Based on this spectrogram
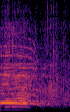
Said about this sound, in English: Why don't you just give a big welcome and round of applause for my man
